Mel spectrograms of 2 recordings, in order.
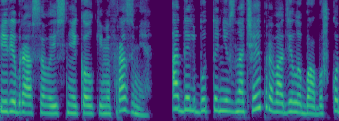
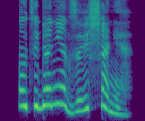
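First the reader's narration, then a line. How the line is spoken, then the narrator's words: Laughing. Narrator (Russian): рассмеялась Адель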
